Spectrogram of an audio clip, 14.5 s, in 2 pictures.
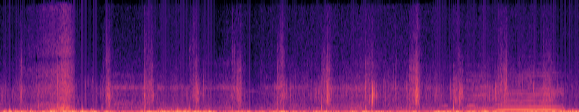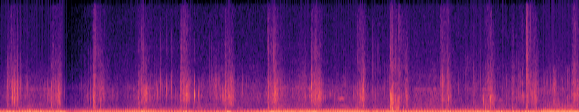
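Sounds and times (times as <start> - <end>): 
crunching footsteps: 0.1 - 14.4
cattle mooing: 6.2 - 7.1.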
